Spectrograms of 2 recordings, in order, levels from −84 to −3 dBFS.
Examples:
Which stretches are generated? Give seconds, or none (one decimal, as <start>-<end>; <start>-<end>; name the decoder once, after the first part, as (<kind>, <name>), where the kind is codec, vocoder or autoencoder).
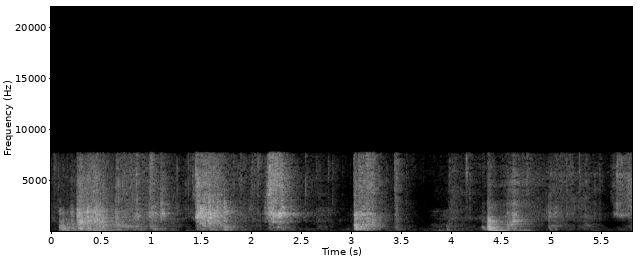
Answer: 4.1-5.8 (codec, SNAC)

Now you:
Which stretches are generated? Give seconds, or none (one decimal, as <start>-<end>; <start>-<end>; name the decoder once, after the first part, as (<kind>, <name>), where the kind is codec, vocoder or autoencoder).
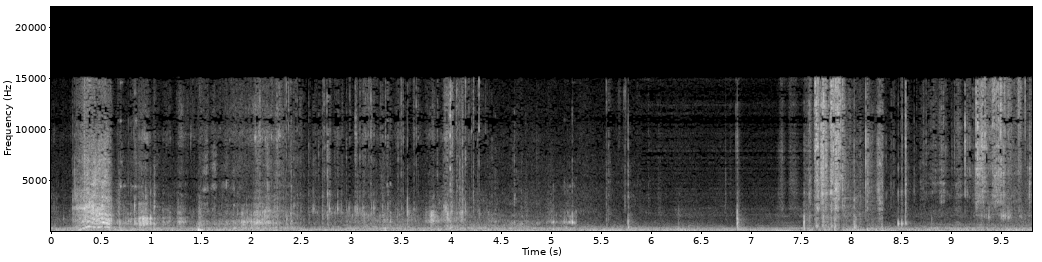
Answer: 5.9-7.6 (codec, SNAC)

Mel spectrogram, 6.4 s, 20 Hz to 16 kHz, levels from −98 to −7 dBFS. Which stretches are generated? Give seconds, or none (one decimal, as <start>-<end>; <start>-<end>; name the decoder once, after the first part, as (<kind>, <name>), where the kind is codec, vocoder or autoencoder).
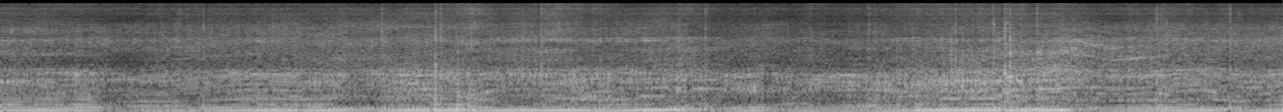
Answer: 0.0-0.7 (codec, SNAC); 1.5-5.3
